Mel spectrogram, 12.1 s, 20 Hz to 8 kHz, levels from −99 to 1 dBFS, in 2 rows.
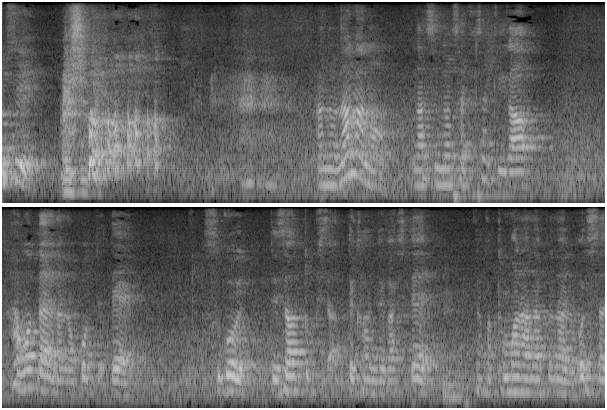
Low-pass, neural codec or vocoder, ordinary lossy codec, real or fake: none; none; none; real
